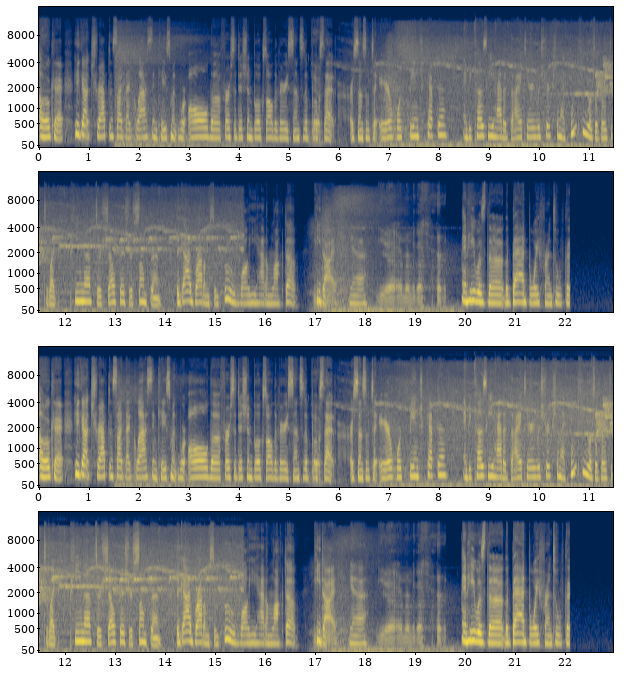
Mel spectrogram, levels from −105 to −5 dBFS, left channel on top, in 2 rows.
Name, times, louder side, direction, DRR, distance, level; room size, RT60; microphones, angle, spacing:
voice 1, 0.0-5.9 6.2-11.8 12.1-16.6 17.0-18.1 19.9-22.1, right 3 dB, 55° right, 0.8 m, -25 dB
sound 1, 1.5-5.0 6.6-14.6 16.9-20.0, equal, 15° left, 1.6 m, -43 dB
sound 2, 5.9-6.0 6.2-15.6, right 6 dB, 30° right, 1.5 m, -37 dB
voice 2, 17.0-17.3 18.2-19.6, equal, 10° right, 3.3 m, -37 dB
head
